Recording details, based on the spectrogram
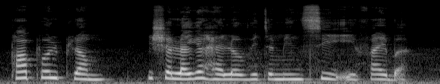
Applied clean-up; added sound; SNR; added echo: none; none; none; none.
